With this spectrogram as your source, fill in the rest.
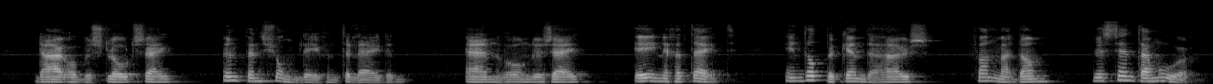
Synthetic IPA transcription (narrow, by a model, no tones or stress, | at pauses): daːrɔp̚bəslowtsɛj | ənpɛnʃonlejvəntəlɛjdən | ɛnʋowndəzɛj | ejnəχətɛjt | ɪndɑd̚bəkɛndəɦœɥs | fɑnmaːdɑm | dəsɛntamuːr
